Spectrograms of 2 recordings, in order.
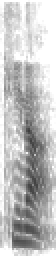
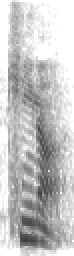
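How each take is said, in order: First: Kina repeated as KEE-nah, falling; Hebrew word. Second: Kina said KEE-nah, falling; Hebrew word. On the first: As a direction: spell it, then say kina again as KEE-nah. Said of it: "Q I N A H". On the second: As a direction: say kina as KEE-nah, stress on the first syllable. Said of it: "it's the word in Hebrew". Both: Shown as a demonstration.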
